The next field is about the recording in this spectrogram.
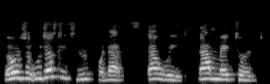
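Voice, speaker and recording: A woman's voice: a little high, fast talker, a little mellow, dry recording, lo-fi sound. A young woman with a Nigerian accent talking informally on a radio discussion, explaining emphatically and often checking she is understood. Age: young adult. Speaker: radio show guest explaining a topic.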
